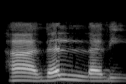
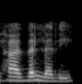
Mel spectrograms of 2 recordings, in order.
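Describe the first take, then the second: First: The lam sound is held briefly before the vowel. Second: The lam sound is rushed through without holding. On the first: The speaker calls it right. "You hold the lam just for a little bit" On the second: The speaker calls it wrong. "don't rush. Remember we said we don't say"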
